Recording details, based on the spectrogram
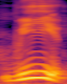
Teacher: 위 해보세요. 위 할 때 이 양입술이 관여를 하게 되고 그 입술이 동그랗게 변해요. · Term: W 소리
